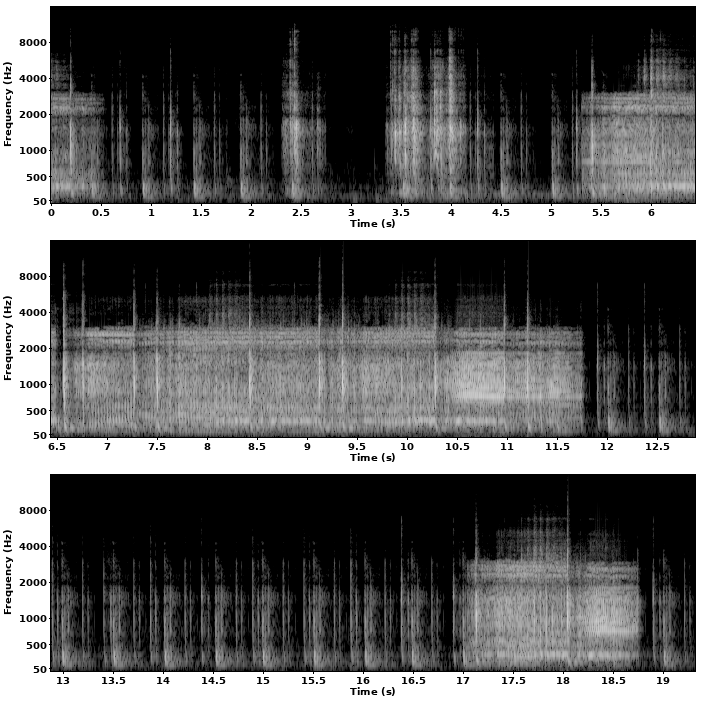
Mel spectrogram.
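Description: Fingers tap and swipe on a tablet's glass.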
